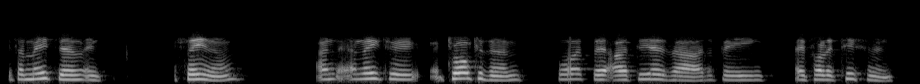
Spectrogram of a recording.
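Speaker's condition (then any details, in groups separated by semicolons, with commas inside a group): Down syndrome; support person accompanies for travel; public speaker, spoke at UN in New York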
